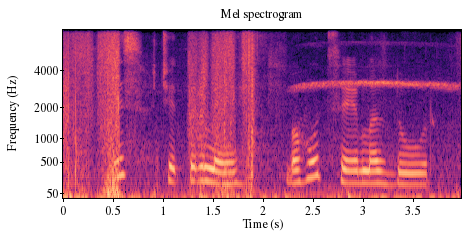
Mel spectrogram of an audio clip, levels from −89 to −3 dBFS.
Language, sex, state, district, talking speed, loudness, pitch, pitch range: Hindi, female, Chandigarh, Chandigarh, 90 wpm, -19 LUFS, 180 Hz, 165-205 Hz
